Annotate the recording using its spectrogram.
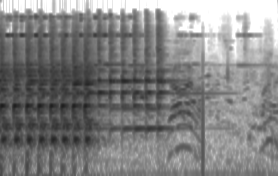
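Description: Traditional folk percussion, a drum with ringing metal percussion, playing a fast, even beat of about five strikes a second that fades out about two and a half seconds in. A voice follows near the end.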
